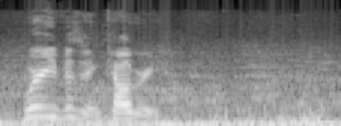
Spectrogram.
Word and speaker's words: Calgary: are you visiting Calgary so not Calgary Calgary but not it's certainly not Calgary I had a um I had a friend from there and I asked how do you say it they're like well I say it like Calgary so that's essentially why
